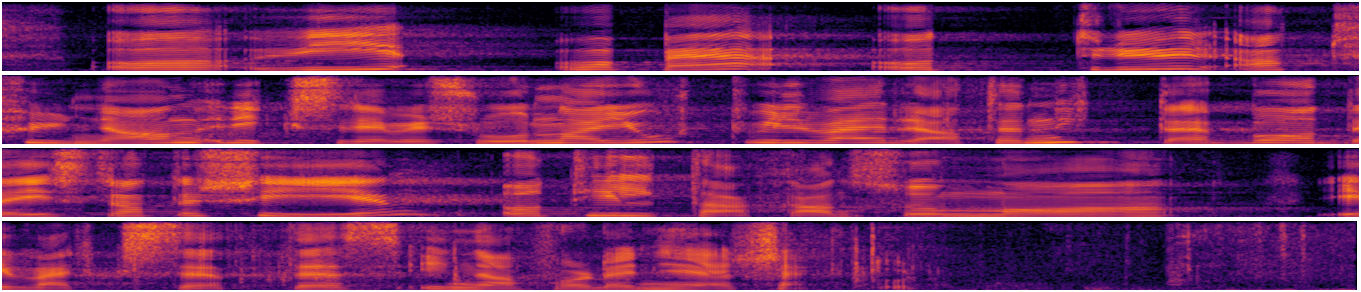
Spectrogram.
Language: Norwegian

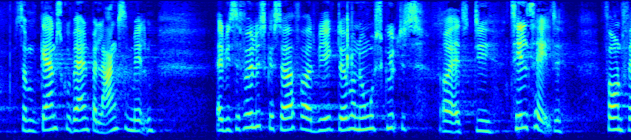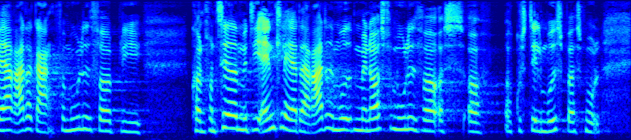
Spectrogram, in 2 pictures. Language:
Danish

